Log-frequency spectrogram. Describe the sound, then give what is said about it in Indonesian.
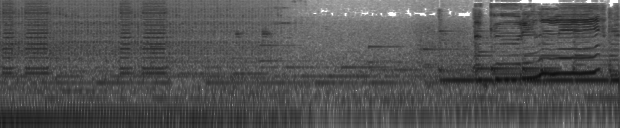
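A steady rumble of idling traffic in a Jakarta traffic jam with scattered car horns, building to a cluster of loud, overlapping honks near the end. “Kalau mau, yang punya rezeki lebih untuk beli mobil, meski mencicil, malah harus berangkat lebih pagi lagi supaya tidak terjebak macet.”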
